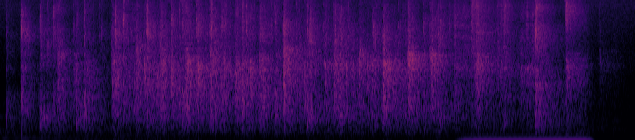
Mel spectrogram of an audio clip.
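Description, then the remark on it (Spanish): A church audience claps as an offering of applause to the Lord, steady, dense, continuous applause with many overlapping sharp hand claps, while a low sustained organ-like hum swells underneath toward the end before cutting off. “qué no le da una ofrenda de palmas al Señor?”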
